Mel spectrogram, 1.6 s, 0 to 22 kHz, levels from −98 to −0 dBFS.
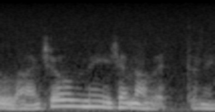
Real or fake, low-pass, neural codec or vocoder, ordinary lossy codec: real; 19.8 kHz; none; none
